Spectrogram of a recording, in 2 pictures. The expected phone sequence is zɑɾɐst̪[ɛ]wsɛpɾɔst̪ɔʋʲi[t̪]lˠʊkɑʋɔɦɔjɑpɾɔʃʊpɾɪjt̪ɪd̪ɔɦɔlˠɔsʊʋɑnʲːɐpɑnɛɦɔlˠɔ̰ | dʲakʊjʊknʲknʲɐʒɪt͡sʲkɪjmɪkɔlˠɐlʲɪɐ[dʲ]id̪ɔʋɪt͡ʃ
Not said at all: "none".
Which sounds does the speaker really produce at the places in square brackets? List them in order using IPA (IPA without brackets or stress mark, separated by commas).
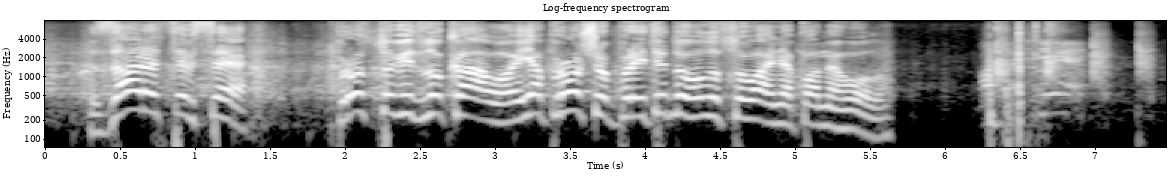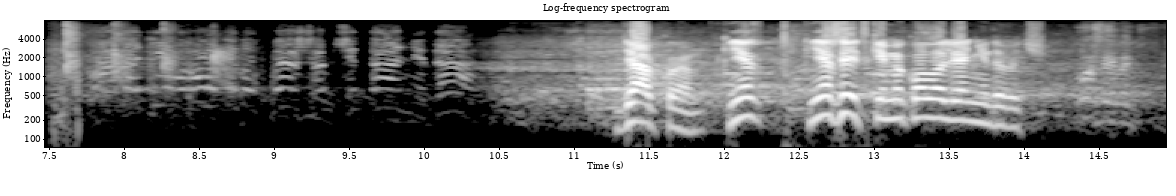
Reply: ɛ, d̪, nʲ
